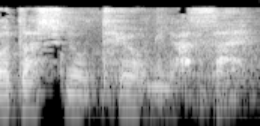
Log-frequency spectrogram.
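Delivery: warm, affectionate voice.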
